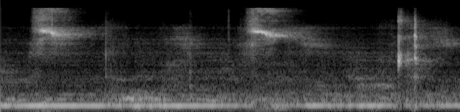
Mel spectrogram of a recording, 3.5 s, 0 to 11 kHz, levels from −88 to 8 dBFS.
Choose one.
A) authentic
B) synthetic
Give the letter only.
B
